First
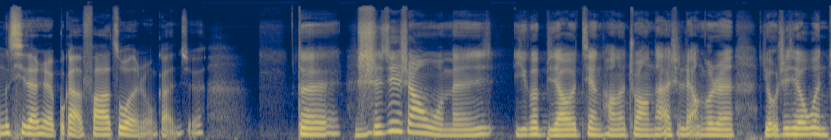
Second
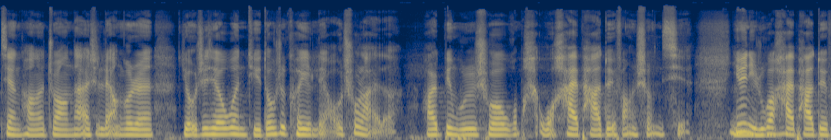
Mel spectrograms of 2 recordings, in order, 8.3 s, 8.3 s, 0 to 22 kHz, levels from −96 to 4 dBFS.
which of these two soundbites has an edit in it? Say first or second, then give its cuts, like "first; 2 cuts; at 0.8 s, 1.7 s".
first; 1 cut; at 3.6 s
